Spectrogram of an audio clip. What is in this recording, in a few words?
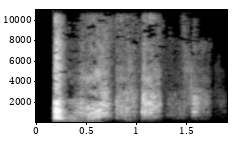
dog demon attack voice middle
